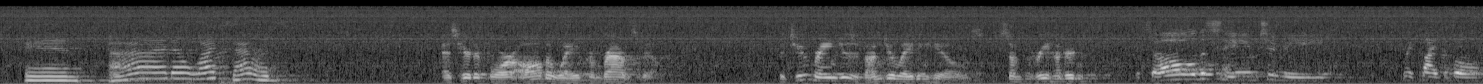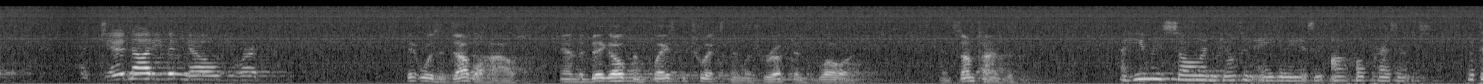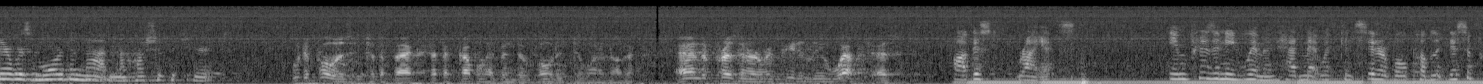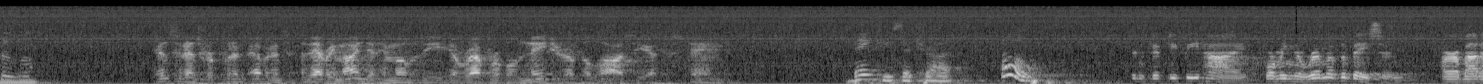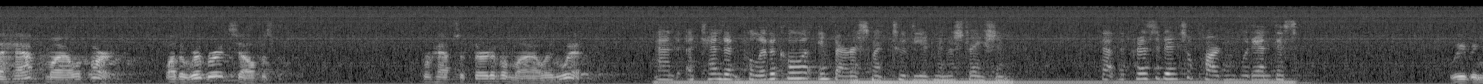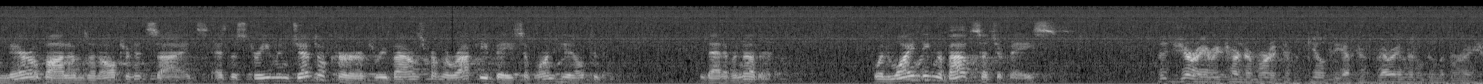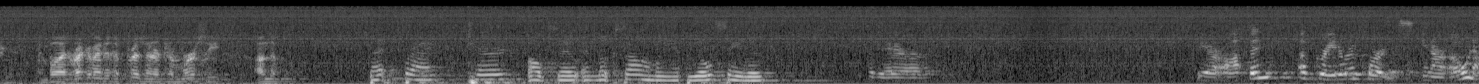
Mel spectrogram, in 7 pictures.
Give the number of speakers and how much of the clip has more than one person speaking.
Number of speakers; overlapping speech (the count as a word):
seven, no overlap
